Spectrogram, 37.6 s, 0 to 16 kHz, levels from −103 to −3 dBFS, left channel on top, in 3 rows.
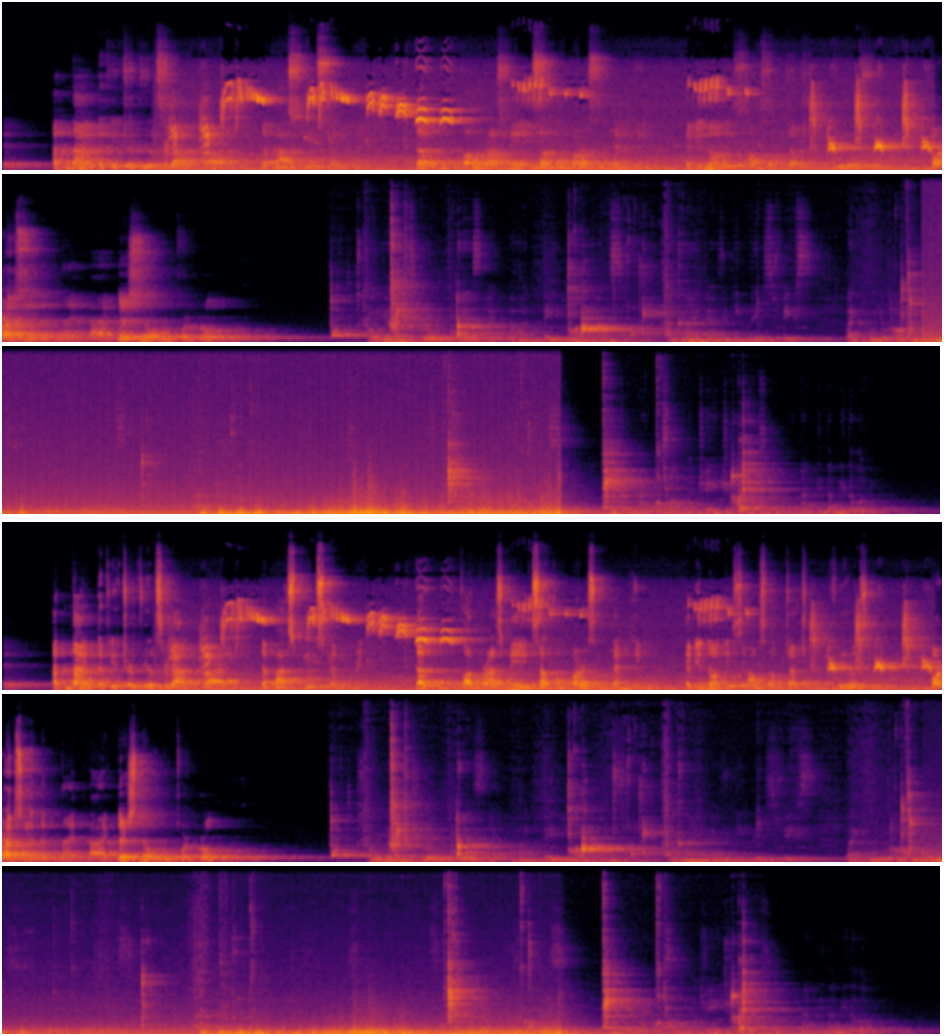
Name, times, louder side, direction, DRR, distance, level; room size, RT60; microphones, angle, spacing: voice 1, 0.7-3.0 3.5-4.8 5.5-8.6 9.1-11.5 12.4-15.4, right 2 dB, 50° right, 1 dB, 2.2 m, -33 dB
sound 1, 2.0-12.4, left 3 dB, 10° left, 0.5 m, -34 dB
sound 2, 16.9-19.0 19.4-22.9 23.2-29.5 30.0-32.4 32.9-33.3 33.7-35.2, right 2 dB, 10° right, 1.1 m, -42 dB
voice 2, 17.4-20.9 21.4-23.2 23.8-25.2 25.5-27.0 27.6-30.6 30.9-32.5 33.1-36.7, left 1 dB, 90° left, 0 dB, 4.1 m, -47 dB
sound 3, 24.8-32.5, left 3 dB, 45° left, 0.7 m, -34 dB
18.5 x 11.0 x 7.1 m, 2.9 s
head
